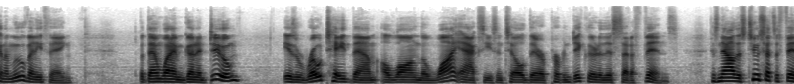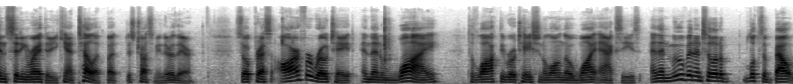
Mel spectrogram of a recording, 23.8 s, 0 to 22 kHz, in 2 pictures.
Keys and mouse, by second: 1.8-2.6 drag, 2.6 middle click, 15.9 r, 17.4 y.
